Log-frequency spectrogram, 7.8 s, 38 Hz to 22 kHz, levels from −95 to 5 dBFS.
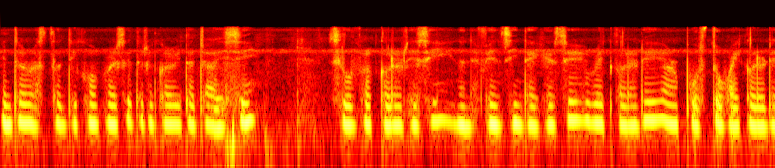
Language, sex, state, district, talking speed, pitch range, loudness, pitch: Nagamese, female, Nagaland, Dimapur, 210 wpm, 200-215 Hz, -18 LUFS, 205 Hz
